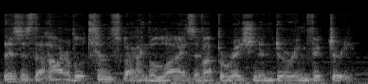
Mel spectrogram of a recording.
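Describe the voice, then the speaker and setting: An actor playing a grim military commander who confesses to lies, speaking in a solemn, measured way in a game. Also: male voice, low-pitched, steady tone, a bit bright. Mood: grave. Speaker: military commander in an audio log. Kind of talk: game voice acting. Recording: game audio with music behind.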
